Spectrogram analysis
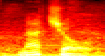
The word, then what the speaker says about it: Maciol: do you say Ma how do you say his last name Macho Macho Macho cuz also it's uh instead of L you got this W our po Europe American W letter because Macho yeah it's Macho it's almost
